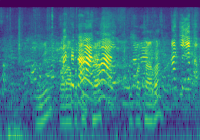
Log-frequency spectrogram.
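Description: Several people talking at once, overlapping chatter in a group with no single clear speaker.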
